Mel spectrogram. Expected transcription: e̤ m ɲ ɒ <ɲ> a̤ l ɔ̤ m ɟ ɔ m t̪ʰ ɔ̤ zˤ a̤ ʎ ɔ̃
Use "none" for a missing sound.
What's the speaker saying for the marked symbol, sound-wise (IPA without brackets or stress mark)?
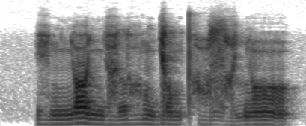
ɲ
